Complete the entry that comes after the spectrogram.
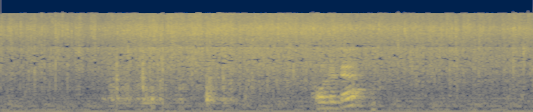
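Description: Shredded cabbage frying in hot oil in a pan with onions and green chillies, giving a steady sizzling hiss, while a slotted metal spatula spreads it.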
